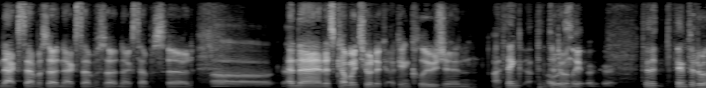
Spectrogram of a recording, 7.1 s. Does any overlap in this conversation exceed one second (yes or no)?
no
